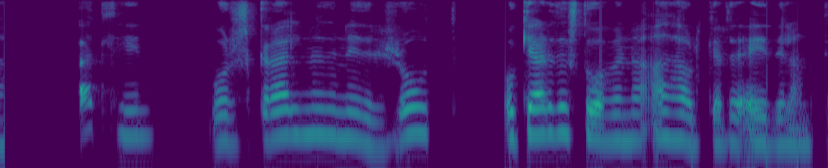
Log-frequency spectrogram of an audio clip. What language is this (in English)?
Icelandic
